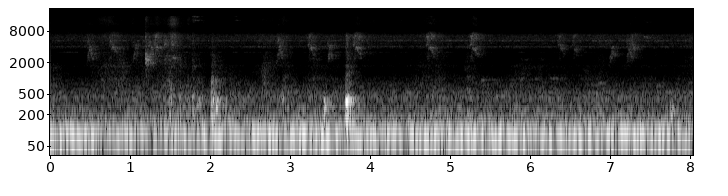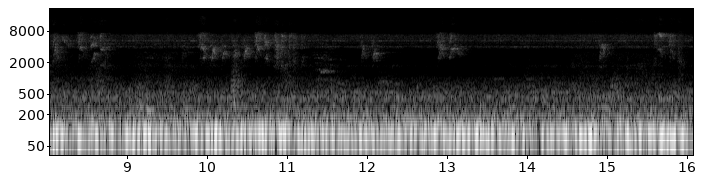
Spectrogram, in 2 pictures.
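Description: Small garden birds chirping in short, scattered calls over a steady low hum.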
